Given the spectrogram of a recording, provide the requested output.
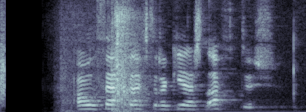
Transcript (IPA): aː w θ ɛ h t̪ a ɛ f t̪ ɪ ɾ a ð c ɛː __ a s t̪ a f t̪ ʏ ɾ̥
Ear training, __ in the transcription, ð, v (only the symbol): ð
